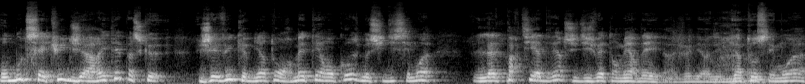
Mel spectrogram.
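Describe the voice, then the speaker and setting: A man speaks with a fairly high pitch. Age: 60s. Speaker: stuntman. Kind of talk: interview. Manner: halting.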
